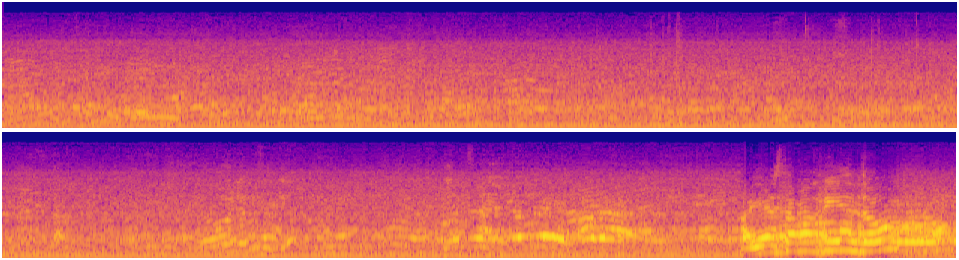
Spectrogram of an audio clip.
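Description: Indistinct chatter from several voices over a steady low hum; the voices grow louder in the last few seconds and the hum cuts out shortly before the end.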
